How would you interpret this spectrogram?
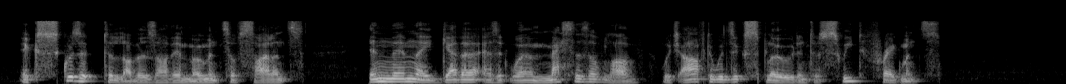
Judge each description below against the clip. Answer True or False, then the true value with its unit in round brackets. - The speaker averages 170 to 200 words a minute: False (135 wpm)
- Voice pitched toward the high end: False (95 Hz)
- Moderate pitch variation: False (6.3 semitones)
